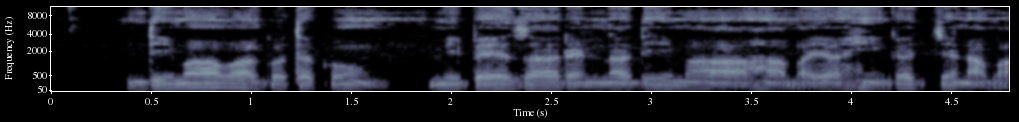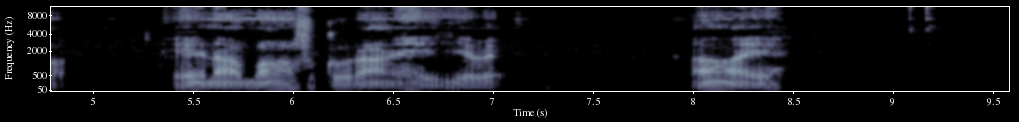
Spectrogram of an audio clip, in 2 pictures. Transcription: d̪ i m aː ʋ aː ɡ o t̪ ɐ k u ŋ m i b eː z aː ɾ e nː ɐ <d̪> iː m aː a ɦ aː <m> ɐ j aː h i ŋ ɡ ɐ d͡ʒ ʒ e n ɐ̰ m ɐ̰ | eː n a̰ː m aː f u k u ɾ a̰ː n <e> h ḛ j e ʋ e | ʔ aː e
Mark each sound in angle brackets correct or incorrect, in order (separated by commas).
correct, correct, correct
